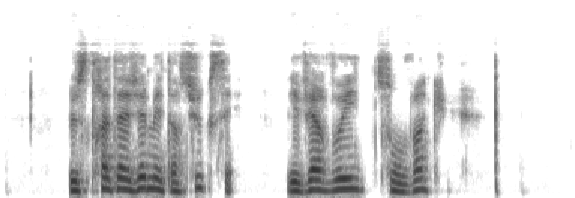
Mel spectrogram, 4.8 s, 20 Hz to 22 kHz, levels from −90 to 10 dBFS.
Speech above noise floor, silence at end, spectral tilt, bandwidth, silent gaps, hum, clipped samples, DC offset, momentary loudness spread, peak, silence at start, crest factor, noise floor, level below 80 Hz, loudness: 59 dB; 0.65 s; -5 dB/octave; 9.4 kHz; none; none; under 0.1%; under 0.1%; 16 LU; -2 dBFS; 0.6 s; 18 dB; -77 dBFS; -58 dBFS; -19 LUFS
